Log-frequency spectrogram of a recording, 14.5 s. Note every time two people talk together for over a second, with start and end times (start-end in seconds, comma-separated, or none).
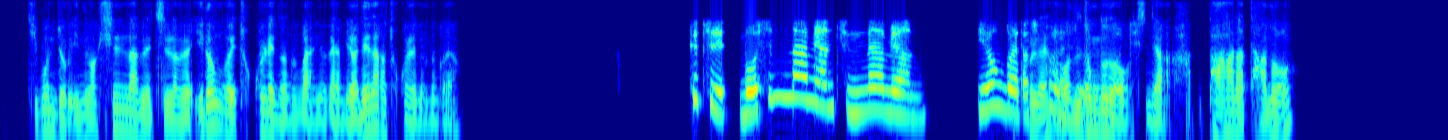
10.2-11.4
